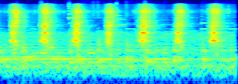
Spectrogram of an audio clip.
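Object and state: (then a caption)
Crispy fried corn kernels. Deep-fried sweet corn kernels, drained on a sieve, are stirred and shaken, giving seven bright, dry crunchy rattling bursts at a steady pace over a low, steady background tone. The crisp rattle shows the kernels have become nicely crispy, and their puffing up shows they are properly fried.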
